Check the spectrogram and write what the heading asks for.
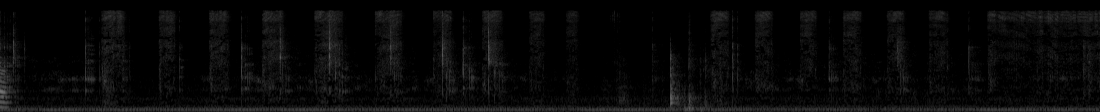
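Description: Aerosol can of clear gloss spray hissing in many short bursts, about one and a half a second, ending in a longer continuous spray near the end. A single knock about ten seconds in.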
